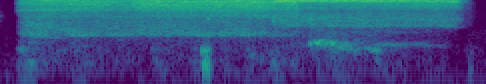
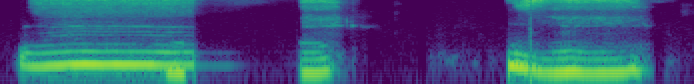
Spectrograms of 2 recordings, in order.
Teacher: the s sound if you just say you don't feel a buzz but if you say the z sound like z z you should feel a buzz there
